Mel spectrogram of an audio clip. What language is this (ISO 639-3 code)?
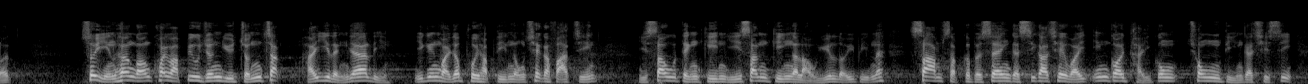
yue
